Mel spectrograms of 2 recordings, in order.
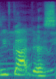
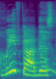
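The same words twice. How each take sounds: First: Said in the usual way. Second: "We've" pushed up in disbelief, questioning echo; incredulous stress on WE'VE. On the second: Acted. Mother in labor echoes her partner, stressing "We've" incredulously. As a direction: throw "We've" back as a challenge. Mother throws his words back.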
